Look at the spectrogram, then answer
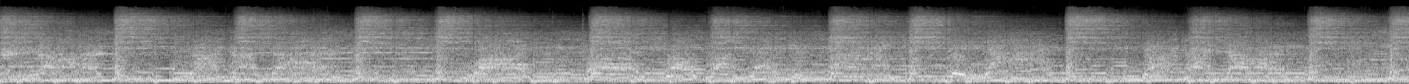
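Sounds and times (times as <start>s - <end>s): heavy metal band playing: 0.0s - 14.0s
person singing into microphone: 0.0s - 14.0s.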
